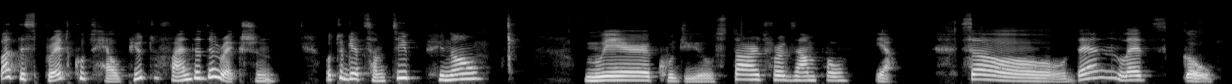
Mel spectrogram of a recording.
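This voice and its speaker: Speaking at a very slow pace with a non-native accent, a woman lets her pitch swing very widely. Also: medium pitch for a woman. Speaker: tarot reader. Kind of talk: tarot card reading tutorial. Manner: halting, with filler sounds.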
